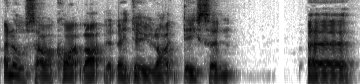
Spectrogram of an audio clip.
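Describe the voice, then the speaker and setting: A man's voice: deep voice, flat delivery, normal speed. A man co-hosting a football fan podcast, easygoing and chatty, retelling stories with quoted asides. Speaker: podcast co-host. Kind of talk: casual fan chat.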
